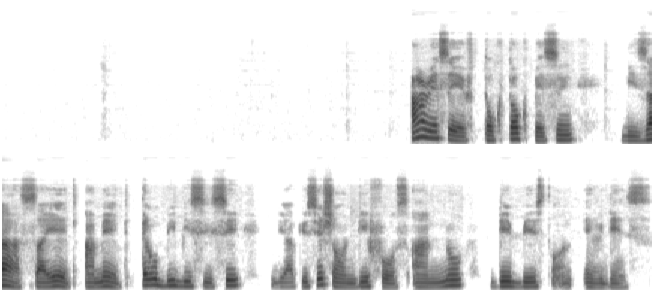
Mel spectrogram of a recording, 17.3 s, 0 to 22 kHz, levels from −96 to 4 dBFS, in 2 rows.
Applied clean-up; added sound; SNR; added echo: none; none; none; none.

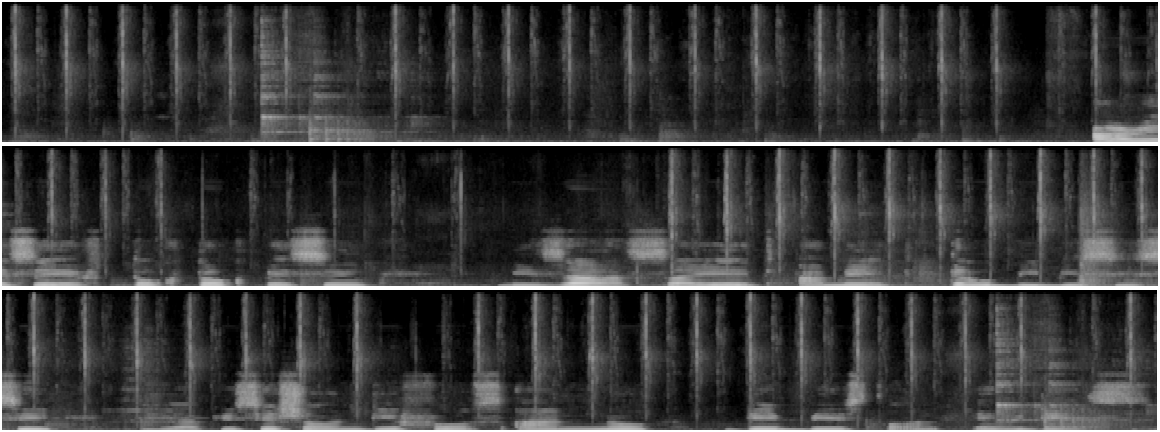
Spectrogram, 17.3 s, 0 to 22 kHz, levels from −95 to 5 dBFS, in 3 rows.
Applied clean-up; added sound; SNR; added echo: none; Scissors; 16 dB; none.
